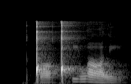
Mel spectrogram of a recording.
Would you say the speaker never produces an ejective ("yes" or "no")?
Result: yes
